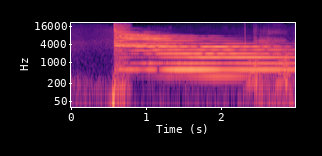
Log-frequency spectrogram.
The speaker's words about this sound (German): Gong. Muss ich jetzt hundertmal gongen? Um Gottes Willen, bitte nicht. Okay. Ich versuche einen sehr schönen Gong zu machen.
